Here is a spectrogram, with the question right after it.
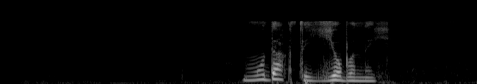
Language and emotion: Russian, angry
